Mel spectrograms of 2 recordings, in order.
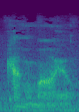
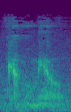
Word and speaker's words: chamomile: that on your ne it is said and can be pronounced correctly two different ways as chamomile chamomile or camomile oh oh oh parehas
